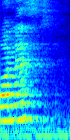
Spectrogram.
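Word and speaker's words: honest: ठीक है नेक्स्ट है एंड ऑनेस्ट बॉय यहां पे भी ह साइलेंट रहेगा इसके साउंड ए रही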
